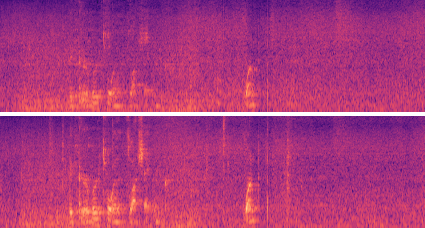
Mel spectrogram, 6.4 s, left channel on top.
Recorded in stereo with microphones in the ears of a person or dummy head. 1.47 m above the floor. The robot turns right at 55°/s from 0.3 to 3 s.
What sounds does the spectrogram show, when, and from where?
1.0 s a toilet flushing: 20° right (ahead or behind), 0.9 m; by 3.9 s 25° right (ahead or behind), 0.9 m
4.0 s a pop: 20° right (ahead or behind), 0.7 m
